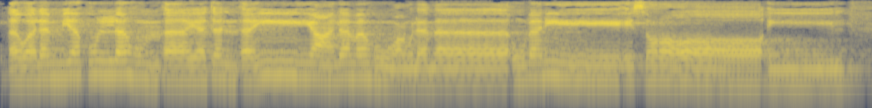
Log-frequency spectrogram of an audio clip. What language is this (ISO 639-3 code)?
ara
